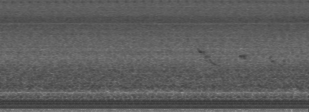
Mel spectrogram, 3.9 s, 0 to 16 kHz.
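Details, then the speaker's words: 2013 Dodge Dart 1.4 turbo with P0299 boost codes, warming up after a cold start, idle around just above a thousand: even, steady idle hum with a constant low note, no stumbling, knocking or hunting; sounds healthy, better than before. "it sounds pretty healthy dude sounds really healthy I don't know if that's just a vbo effect or no it sounds better I'm telling you it sounds better"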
